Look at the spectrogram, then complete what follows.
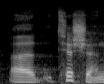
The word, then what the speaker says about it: Titian: What I'm starting with here is an image of a Renaissance painting that was painted by Titian, I believe is how his name is pronounced.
